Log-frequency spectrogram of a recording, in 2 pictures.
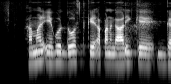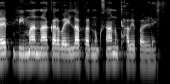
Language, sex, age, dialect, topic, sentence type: Magahi, male, 18-24, Central/Standard, banking, statement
